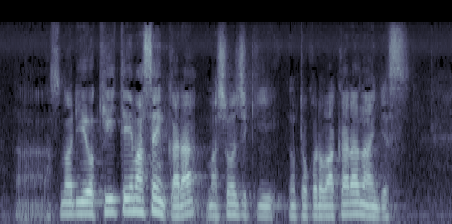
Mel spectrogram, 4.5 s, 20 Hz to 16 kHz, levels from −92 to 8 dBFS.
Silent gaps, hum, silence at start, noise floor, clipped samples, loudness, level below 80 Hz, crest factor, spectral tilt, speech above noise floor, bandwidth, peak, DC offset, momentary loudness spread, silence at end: none; none; 0.15 s; -41 dBFS; under 0.1%; -22 LUFS; -56 dBFS; 18 dB; -4.5 dB/octave; 19 dB; 11.5 kHz; -4 dBFS; under 0.1%; 12 LU; 0.45 s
